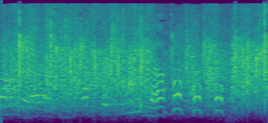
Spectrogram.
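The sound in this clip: Audience applause at the end of a question session, steady clapping throughout, with a voice speaking over it, clearest in the second half.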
